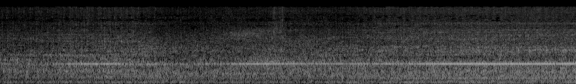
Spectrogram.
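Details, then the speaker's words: 1992 Lexus ES300 V6 after ECU change, cap and rotor, throttle body cleaning, air and fuel filters, catalytic converter and Y-pipe, and oil change: idles evenly and steadily, no misfire, faint constant whistle. "check out the engine I swear God not a single misfire like you can even listen she's pouring bro she is pouring"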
